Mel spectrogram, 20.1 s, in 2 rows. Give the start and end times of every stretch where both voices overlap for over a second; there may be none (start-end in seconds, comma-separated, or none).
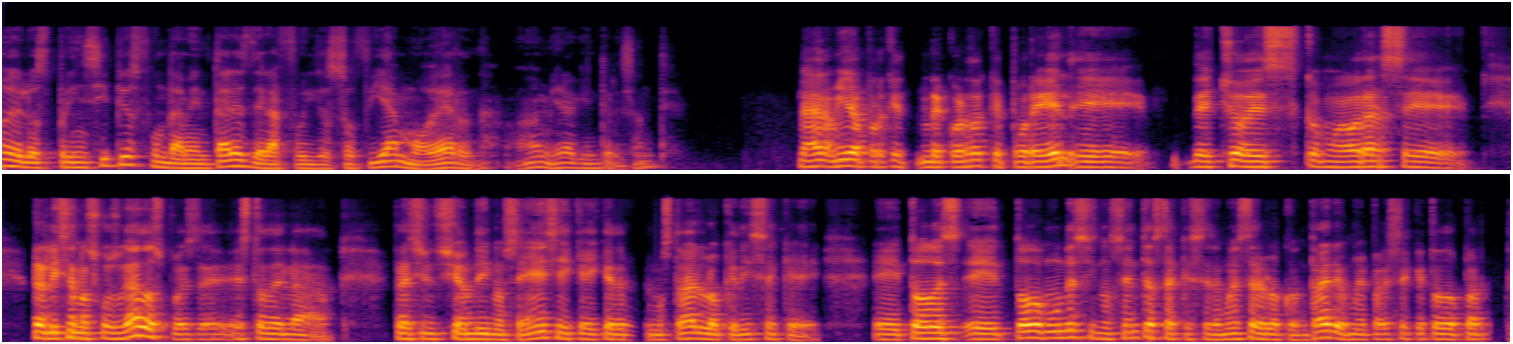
none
